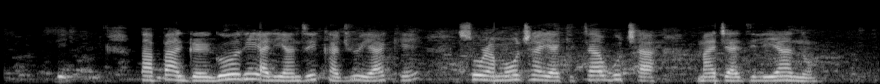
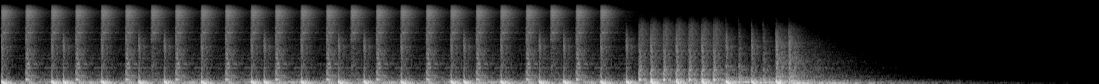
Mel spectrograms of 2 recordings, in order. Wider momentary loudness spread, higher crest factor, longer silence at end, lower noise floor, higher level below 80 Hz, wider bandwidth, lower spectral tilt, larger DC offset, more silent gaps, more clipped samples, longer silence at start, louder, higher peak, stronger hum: first, 17 LU vs 7 LU; about the same, 16 dB vs 18 dB; second, 0.25 s vs 1.95 s; second, -44 dBFS vs -76 dBFS; second, -54 dBFS vs -22 dBFS; second, 7.4 kHz vs 18 kHz; about the same, -5.5 dB/octave vs -5 dB/octave; second, under 0.1% vs 0.1%; neither; neither; first, 0.2 s vs 0 s; about the same, -18 LUFS vs -19 LUFS; about the same, -2 dBFS vs 0 dBFS; neither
